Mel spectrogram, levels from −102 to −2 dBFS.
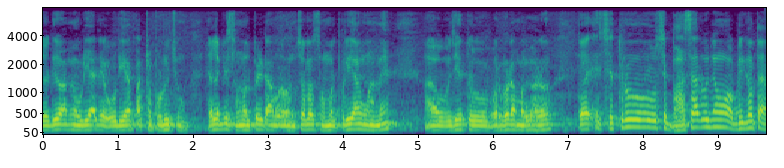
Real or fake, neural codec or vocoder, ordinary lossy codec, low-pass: fake; codec, 16 kHz, 4 kbps, FreqCodec, larger model; none; 7.2 kHz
